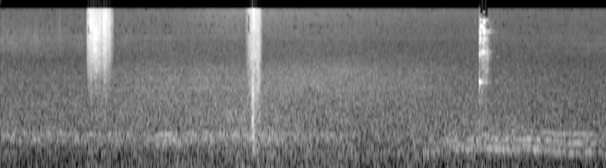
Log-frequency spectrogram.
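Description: Glass clinks lightly.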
